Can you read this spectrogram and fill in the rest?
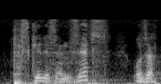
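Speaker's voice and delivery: ordinary delivery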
